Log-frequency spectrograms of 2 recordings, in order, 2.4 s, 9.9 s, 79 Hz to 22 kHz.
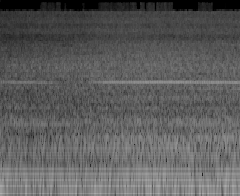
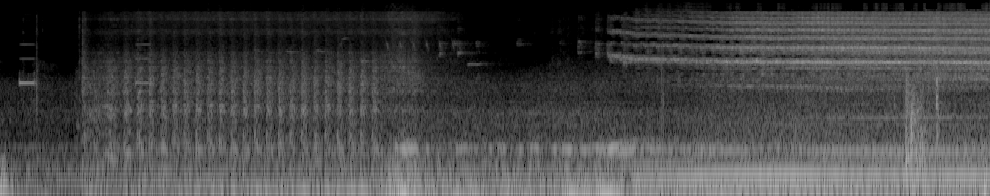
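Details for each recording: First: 2003–2008 Infiniti FX35 3.5L started cold after the squeaky-belt fix: a steady, even idle with a low hum and no longer the startup belt squeal it used to make when cold. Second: 2003–2008 Infiniti FX35 3.5L cold start: engine cranks and catches, then a loud, piercing steady belt squeal over idle for the first seconds before smoothing out; gone once warm; cold-start belt squeal.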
